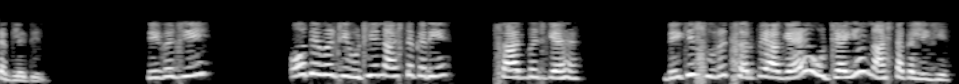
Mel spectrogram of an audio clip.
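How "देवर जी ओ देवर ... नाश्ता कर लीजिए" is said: high, insistent calling; raised, high-pitched urging to get up; wake-up call. Acted. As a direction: rouse a sleeping brother-in-law. Sister-in-law calls him to wake up.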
